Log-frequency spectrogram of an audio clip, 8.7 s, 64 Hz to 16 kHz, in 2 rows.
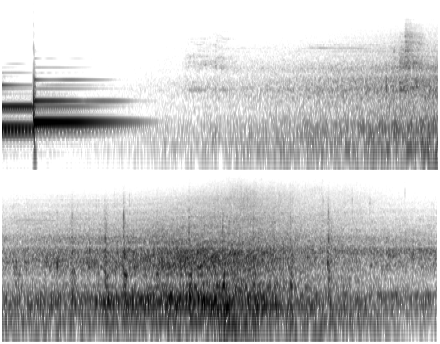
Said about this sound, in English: So, my apartment building is on 12th and Vine and I definitely know what it's like to hear traffic. I hear enough of it all the time. I hear cars running up and down the street.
